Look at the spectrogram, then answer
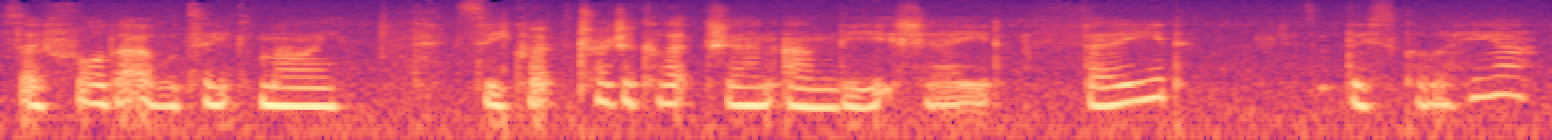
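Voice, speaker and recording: Croaky woman talking through her makeup. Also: mid-range voice, a little slow, a little hiss or hum, rough recording. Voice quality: gravelly. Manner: calm, methodical, narrates each step as she goes. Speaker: makeup vlogger. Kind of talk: step-by-step makeup tutorial.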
